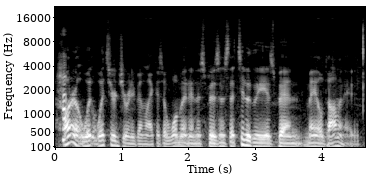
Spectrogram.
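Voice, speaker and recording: Very gravelly man asking questions. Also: on the low side, fast talker, a little mellow, slight background noise. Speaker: interview host. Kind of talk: casual questioning.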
